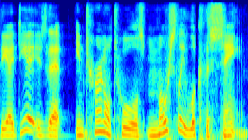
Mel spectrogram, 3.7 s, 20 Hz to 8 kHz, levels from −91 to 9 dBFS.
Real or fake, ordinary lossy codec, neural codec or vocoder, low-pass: fake; AAC, 32 kbps; codec, 44.1 kHz, 7.8 kbps, Pupu-Codec; 7.2 kHz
